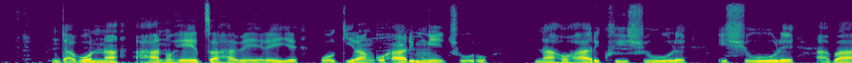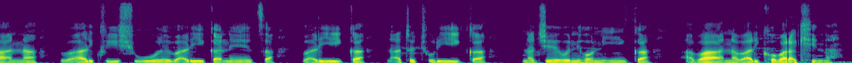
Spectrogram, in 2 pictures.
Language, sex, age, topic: Rundi, male, 18-24, education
